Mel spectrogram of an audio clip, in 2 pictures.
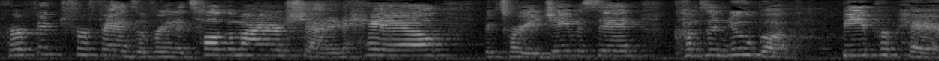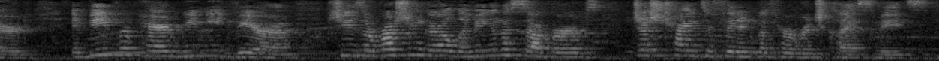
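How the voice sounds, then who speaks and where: Casting: female librarian presenting prepared book picks, recorded off-mic with clear background noise. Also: sits high, expressive, normal speed, hardly any pauses. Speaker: children's librarian. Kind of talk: scripted book recommendation. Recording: roomy, distant mic, noisy background.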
